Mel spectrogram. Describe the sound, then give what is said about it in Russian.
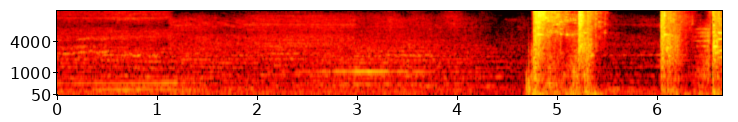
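Gunfire with bullets lodging in the window glass of a train carriage sounds as two sharp, loud bursts of cracking, shattering glass near the end, breaking a low steady background. “Не достигнув цели, пули застревают в стеклах.”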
